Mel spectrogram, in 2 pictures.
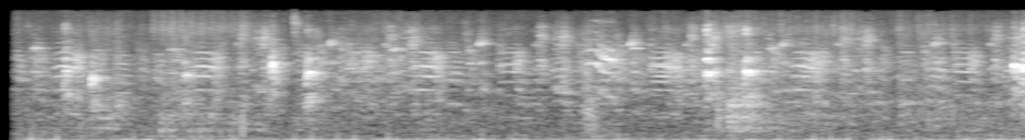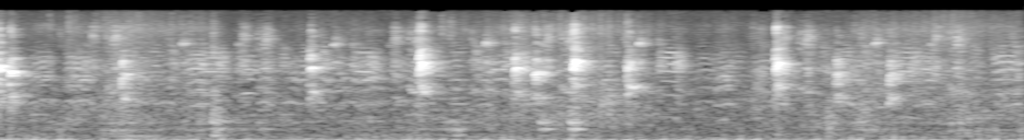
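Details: Java sparrow family: short high chirps and clicks repeat irregularly through the clip, among frequent soft broadband rustling and wing-flutter patter.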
